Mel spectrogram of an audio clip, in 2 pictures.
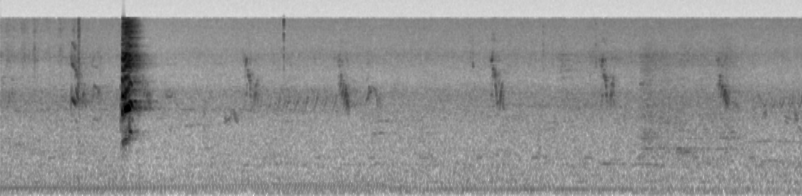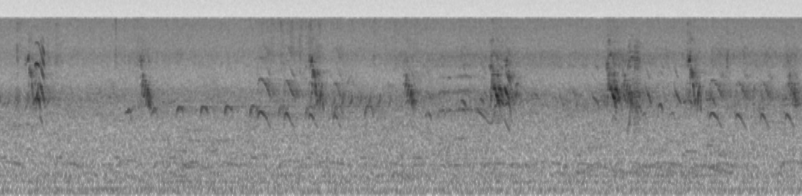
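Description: Birds chirping outdoors: scattered short, high chirps throughout, with one loud, shrill call about a second in.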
